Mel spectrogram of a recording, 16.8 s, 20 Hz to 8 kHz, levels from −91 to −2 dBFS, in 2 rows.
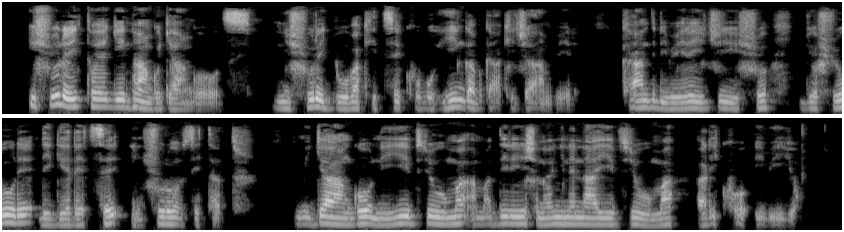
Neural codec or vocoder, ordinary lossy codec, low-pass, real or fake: none; MP3, 48 kbps; 7.2 kHz; real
